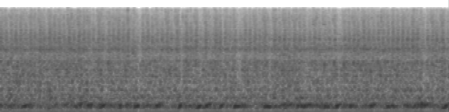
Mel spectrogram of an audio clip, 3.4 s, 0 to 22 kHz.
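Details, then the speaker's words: Steady, even rapid two-stroke idle, no misses or knocks: 1994 Johnson 6hp outboard idling well with thermostat removed, running cooler and pumping good water; seems to shift into reverse and forward. "actually idling really good too. I think I got it to go into reverse and forward."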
